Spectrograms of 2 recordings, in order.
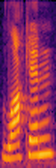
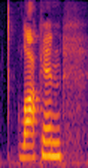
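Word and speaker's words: Lochan: pronouncing that right but it's spelled l-o-c-h-a-n okay so it's like lachlan without the second l and maya whitley the two oldest of five children living in london lochen and maya are 17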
